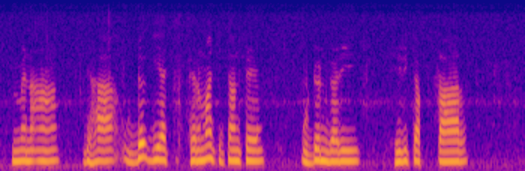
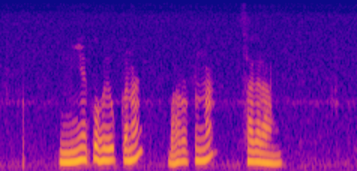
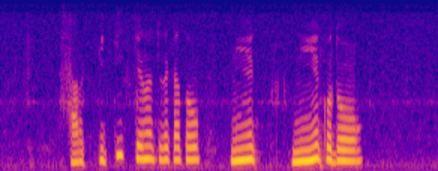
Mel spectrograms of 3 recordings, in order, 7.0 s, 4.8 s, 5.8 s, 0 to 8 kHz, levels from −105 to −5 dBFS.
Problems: background conversations at intervals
